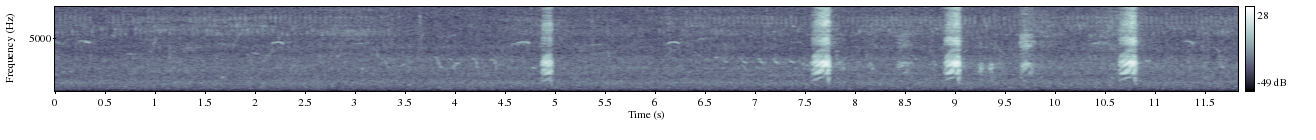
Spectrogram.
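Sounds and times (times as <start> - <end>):
Eurasian magpie harsh rasping chak calls: 7.6 - 7.8, 8.4 - 9.8, 10.6 - 10.9.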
